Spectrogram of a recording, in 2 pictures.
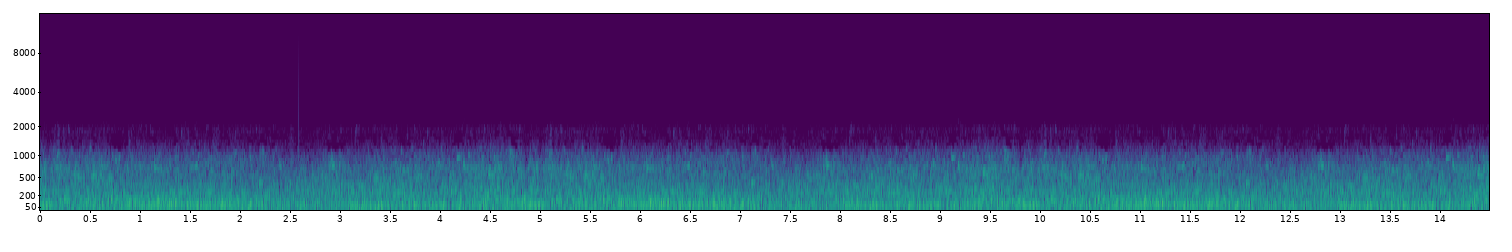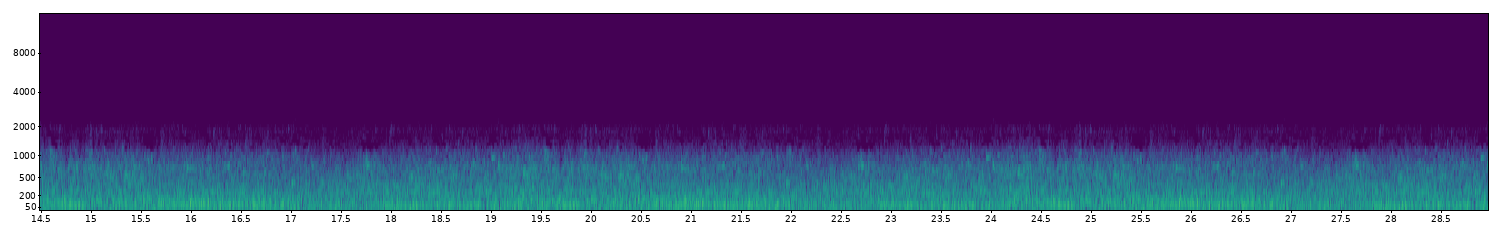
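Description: Steady, muffled rush of river current heard underwater, with a low rumble that swells gently every second or two.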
